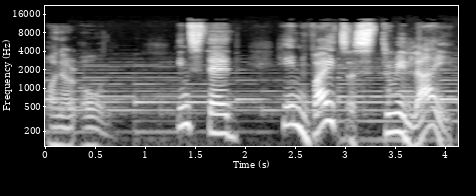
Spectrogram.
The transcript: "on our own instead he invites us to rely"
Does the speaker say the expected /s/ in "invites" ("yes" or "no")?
yes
